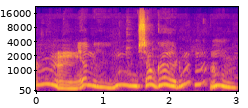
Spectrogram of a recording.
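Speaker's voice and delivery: play-acted very high, slow, drawn-out yummy mms. Mocking how humans sound when they eat: imitating humans savoring food. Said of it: "It's a good impression".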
